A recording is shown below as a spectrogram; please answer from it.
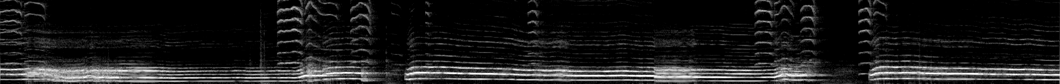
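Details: Irish Red and White Setter, a male dog, howling along to his own squeaky football. Sustained, harmonic howls hold steady or droop gently, three long phrases separated by short gaps. Shrill, curving toy squeaks punctuate each break.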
